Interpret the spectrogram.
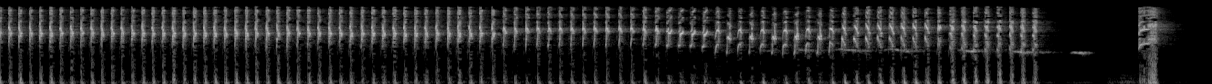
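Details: Vigorous lovebird song used to prompt other birds to sing: about ten seconds of nonstop rapid, high, rattling chatter that gradually thins, followed by a pause and a few brief chirps.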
